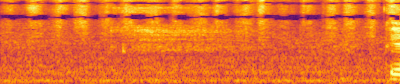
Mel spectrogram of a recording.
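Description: Paintbrush stroking acrylic paint onto mixed-media paper: a faint, scratchy brushing, strongest about half a second to a second in.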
